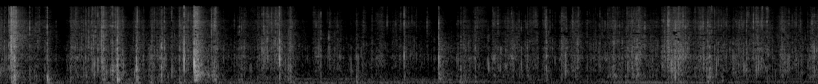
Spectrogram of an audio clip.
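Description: Plastic padded mailer envelope crinkling as hands squeeze and work it open, with irregular crackles that are louder in the first couple of seconds and softer after.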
